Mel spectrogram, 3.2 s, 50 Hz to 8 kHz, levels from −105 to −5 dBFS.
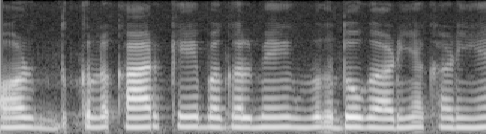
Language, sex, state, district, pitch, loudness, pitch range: Hindi, female, Odisha, Khordha, 210 Hz, -19 LUFS, 205-215 Hz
